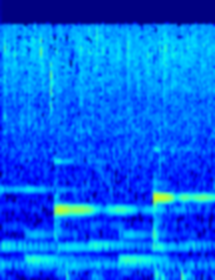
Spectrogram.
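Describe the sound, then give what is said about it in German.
Water from a shower a woman is taking runs steadily as a continuous splashing hiss, with a few soft low thuds and a faint sustained tonal hum underneath; no one speaks. “Aus Scham und Ekel vor dem eigenen Körper ging sie duschen.”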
